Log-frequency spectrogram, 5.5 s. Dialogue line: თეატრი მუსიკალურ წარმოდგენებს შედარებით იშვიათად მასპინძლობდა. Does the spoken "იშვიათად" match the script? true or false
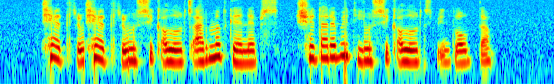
false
